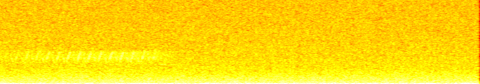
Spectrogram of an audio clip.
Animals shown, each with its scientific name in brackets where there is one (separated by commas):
Pine Warbler (Setophaga pinus)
